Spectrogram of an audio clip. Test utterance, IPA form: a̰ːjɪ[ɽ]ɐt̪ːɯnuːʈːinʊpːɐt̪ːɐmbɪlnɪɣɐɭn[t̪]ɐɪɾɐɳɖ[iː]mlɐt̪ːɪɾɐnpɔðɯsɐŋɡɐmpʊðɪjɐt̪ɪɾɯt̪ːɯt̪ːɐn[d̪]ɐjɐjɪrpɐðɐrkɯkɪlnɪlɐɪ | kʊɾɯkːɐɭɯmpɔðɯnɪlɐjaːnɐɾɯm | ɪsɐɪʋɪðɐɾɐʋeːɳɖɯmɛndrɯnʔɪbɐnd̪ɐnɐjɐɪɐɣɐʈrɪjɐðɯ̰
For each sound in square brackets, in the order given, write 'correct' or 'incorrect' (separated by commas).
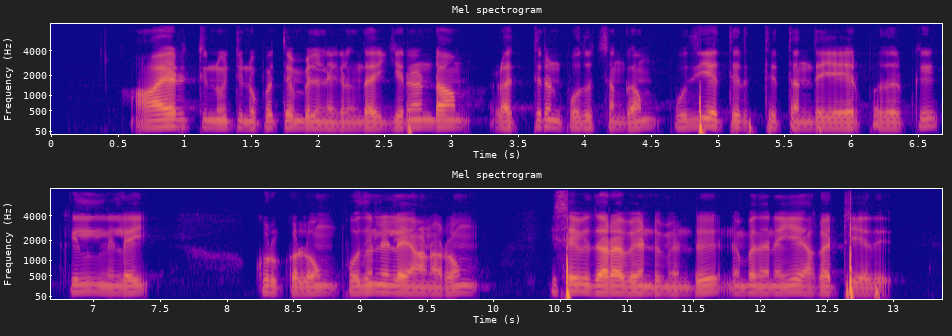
incorrect, incorrect, incorrect, correct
